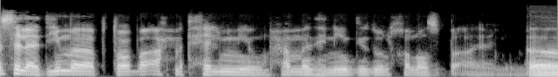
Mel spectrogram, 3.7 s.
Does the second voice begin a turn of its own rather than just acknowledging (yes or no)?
yes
